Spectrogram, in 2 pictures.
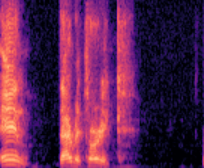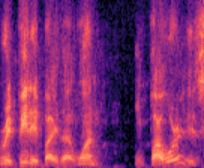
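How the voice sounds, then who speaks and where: Speaking with a Spanish accent, a man swings his pitch very widely. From Mexico (Mexicali), partly California. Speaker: migrant rights activist. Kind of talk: livestream interview. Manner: halting, with frequent repetitions.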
